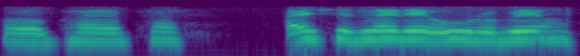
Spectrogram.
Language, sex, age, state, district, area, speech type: Manipuri, female, 45-60, Manipur, Churachandpur, urban, conversation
